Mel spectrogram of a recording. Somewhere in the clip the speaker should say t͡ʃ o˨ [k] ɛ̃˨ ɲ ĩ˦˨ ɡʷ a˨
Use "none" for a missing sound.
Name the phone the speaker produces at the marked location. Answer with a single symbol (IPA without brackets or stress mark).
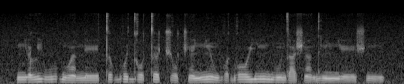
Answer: t͡ʃ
